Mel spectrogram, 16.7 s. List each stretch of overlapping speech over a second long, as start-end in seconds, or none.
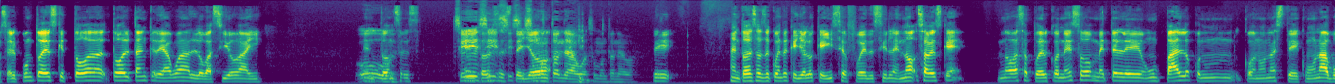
5.8-7.0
